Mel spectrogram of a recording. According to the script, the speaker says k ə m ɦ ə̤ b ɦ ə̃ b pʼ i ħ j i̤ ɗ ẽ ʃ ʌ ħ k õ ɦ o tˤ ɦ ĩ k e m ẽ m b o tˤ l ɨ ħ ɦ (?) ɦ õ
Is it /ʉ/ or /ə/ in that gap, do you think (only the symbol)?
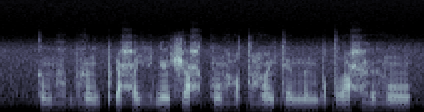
ʉ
